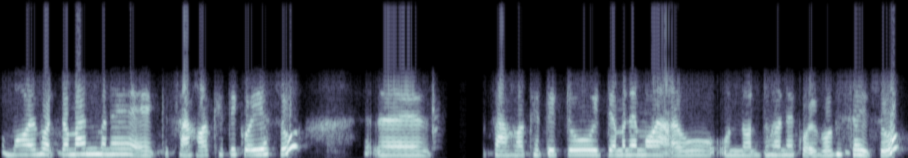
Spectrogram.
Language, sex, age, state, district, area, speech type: Assamese, female, 45-60, Assam, Dibrugarh, rural, conversation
